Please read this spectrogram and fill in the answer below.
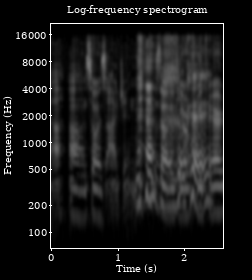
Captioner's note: laugh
